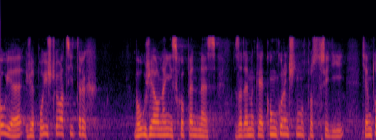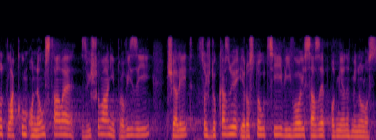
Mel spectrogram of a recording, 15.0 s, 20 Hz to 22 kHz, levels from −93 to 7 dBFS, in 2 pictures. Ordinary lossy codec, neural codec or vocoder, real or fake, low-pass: MP3, 64 kbps; none; real; 7.2 kHz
